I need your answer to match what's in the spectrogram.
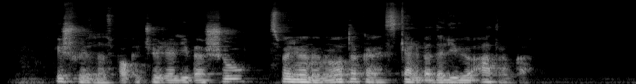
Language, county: Lithuanian, Klaipėda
